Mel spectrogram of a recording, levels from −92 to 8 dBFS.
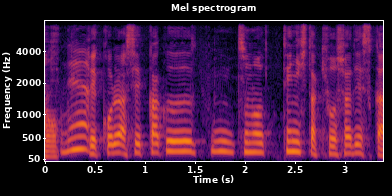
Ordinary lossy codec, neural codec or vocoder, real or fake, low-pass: none; codec, 16 kHz, 4 kbps, FunCodec, trained on Chinese and English, 50 frames a second; fake; 7.2 kHz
